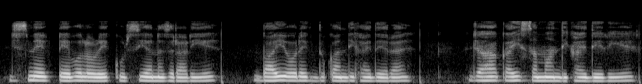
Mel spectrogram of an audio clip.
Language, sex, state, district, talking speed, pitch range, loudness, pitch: Hindi, female, Arunachal Pradesh, Lower Dibang Valley, 235 wpm, 165-180 Hz, -14 LUFS, 170 Hz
